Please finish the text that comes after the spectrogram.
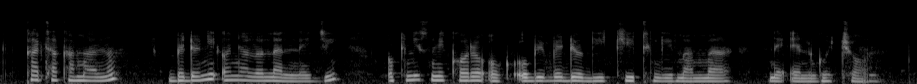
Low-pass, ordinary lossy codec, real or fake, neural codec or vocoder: none; none; fake; codec, 16 kHz, 4 kbps, X-Codec, HuBERT features, trained on general audio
